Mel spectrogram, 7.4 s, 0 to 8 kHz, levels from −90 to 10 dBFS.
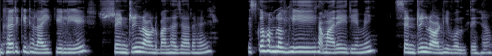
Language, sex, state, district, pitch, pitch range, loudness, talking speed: Hindi, female, Chhattisgarh, Rajnandgaon, 210 Hz, 190-235 Hz, -19 LUFS, 205 wpm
